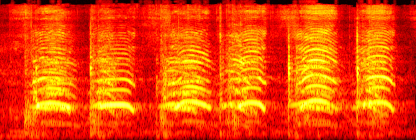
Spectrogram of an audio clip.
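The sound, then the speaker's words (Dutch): A group of women, sex workers protesting at the city hall, shout in unison at Mayor Wolfsen as he comes outside, chanting loudly in six rhythmic bursts with short pauses between, forceful like a protest chant. “En als Wolfsen naar buiten komt, laten de prostituees horen dat het menens is.”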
